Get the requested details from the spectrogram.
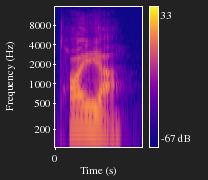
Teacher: So at the end, you have an E and R. But we don't even say this R at all with an R sound. It is an A.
